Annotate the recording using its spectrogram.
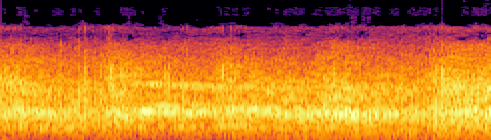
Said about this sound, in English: And I still to this day occasionally show students in my classes the video of Ceausescu's final public speech in which suddenly the crowd which begins to chant in support of demonstrations that were taking place in the city of Timișoara.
